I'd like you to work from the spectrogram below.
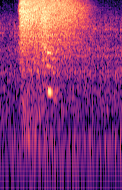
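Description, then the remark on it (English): A sudden loud hiss of air brakes releasing as a bus pulls up in front of a church, starting sharply then slowly fading over about a second, with no voices. “Outside, the bus pulls up in front of the church.”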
